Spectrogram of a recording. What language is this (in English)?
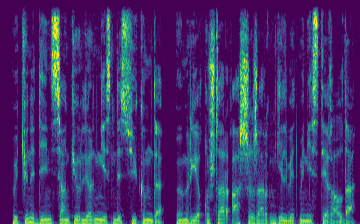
Kazakh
